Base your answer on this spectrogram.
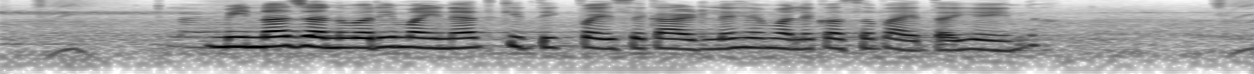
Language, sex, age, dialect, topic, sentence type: Marathi, female, 51-55, Varhadi, banking, question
